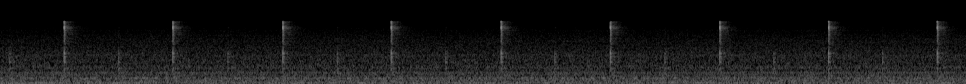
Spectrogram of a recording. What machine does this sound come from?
valve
